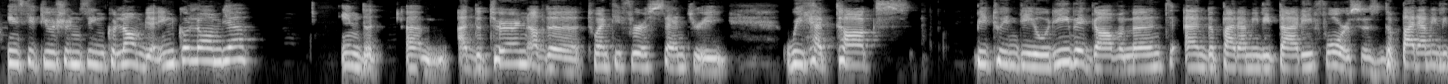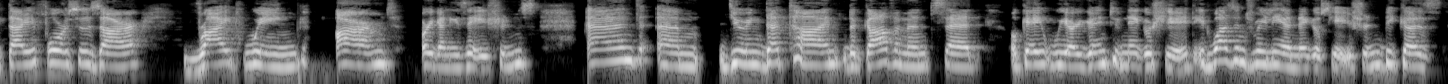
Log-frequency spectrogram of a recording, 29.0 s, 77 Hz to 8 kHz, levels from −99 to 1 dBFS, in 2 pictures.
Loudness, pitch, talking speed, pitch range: -19 LUFS, 230 Hz, 115 wpm, 205-255 Hz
